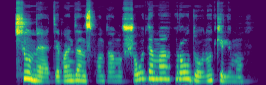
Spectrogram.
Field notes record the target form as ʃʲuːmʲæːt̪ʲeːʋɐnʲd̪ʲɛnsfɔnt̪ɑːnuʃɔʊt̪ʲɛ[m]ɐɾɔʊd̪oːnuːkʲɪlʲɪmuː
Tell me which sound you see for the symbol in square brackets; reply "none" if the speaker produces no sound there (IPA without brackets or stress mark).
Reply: m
